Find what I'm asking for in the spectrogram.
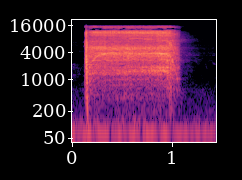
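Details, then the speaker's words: Starter removed from a Yamaha Grizzly 550 ATV, tested on the bench: about a second of harsh, high-pitched rough whirring as it spins; starter binding internally, rusted and jammed, had to be hit to free it, replaced with new. "And I can tell with that racket it's making. So we just went on and purchased a new starter because, like I said, this one here was jammed up."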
